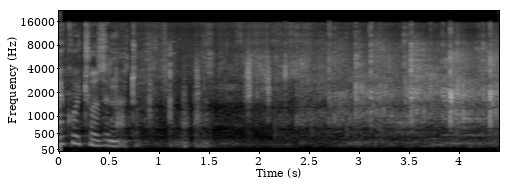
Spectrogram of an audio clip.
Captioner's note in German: Beifall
